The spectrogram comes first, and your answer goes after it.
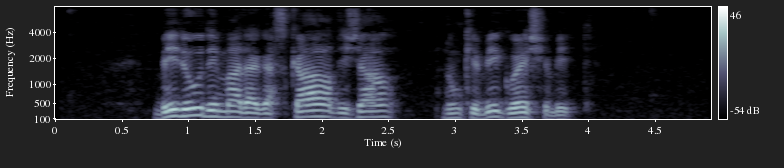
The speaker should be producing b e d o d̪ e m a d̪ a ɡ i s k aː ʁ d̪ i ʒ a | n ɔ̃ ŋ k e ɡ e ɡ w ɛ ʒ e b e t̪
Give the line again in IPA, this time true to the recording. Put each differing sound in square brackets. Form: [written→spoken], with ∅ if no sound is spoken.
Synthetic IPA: b e d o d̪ e m a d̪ a ɡ [i→a] s k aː ʁ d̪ i ʒ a | n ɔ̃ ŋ k e [ɡ→b] e ɡ w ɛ [ʒ→ʃ] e b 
